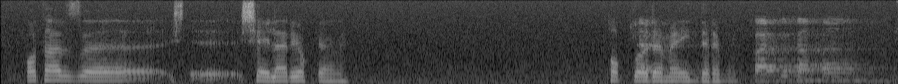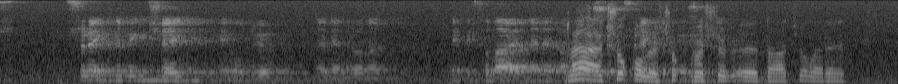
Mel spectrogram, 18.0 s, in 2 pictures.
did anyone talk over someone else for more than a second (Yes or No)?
Yes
